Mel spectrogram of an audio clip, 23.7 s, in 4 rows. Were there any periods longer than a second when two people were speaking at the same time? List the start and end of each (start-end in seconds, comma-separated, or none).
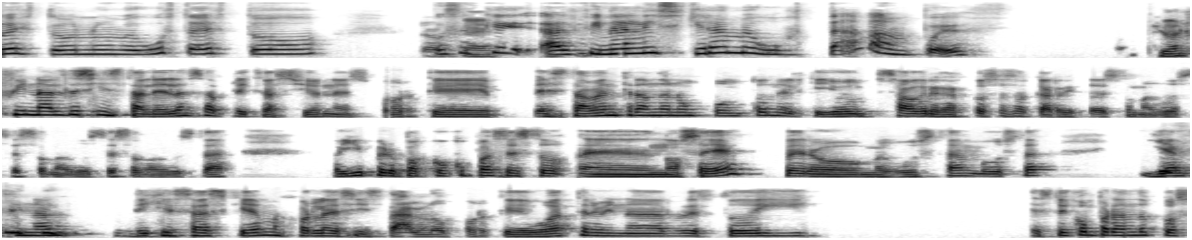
none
